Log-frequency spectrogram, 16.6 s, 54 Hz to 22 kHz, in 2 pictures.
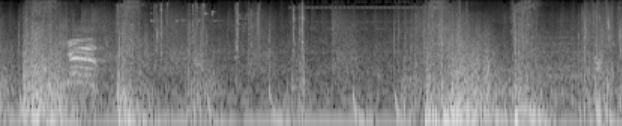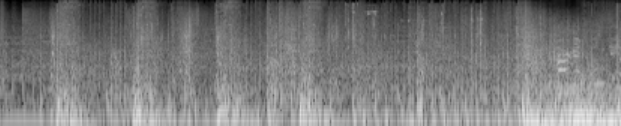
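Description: Repeated gunshots and bursts of automatic fire crack through a Cyberpunk 2077 firefight, with several loud sharp hits spread across the span, heavy low rumble between them and voices shouting intermittently.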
